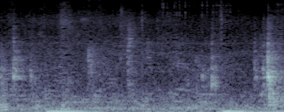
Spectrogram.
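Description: A few faint, scattered clicks of pool balls striking each other on nearby tables, over a low steady room hum.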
